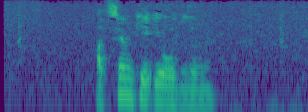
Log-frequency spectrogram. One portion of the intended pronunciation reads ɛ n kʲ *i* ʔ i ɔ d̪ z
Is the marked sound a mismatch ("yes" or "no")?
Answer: no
